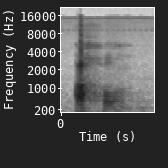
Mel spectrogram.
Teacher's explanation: in Assamese, if a word begins with a vowel, then it begins with a glottal stop. So you say ahom.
